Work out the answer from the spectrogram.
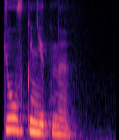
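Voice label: "тювкнитны", Komi, female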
